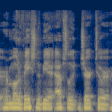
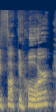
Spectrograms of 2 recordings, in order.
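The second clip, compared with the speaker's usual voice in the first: mock angry slur; 7 semitones higher, slower than usual. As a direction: drag out the insult in mock fury. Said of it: "She's like".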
